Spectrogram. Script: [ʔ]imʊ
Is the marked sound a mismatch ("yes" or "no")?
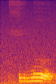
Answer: yes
